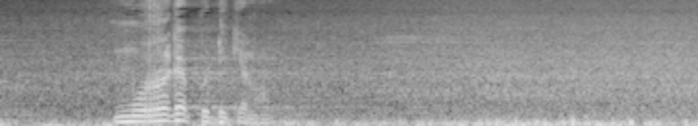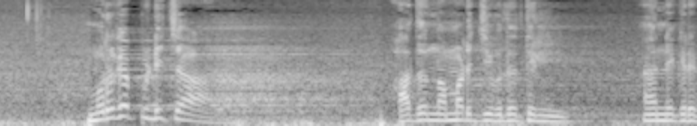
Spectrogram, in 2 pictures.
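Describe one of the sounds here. A young man speaks slowly and calmly into a microphone, with pauses.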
